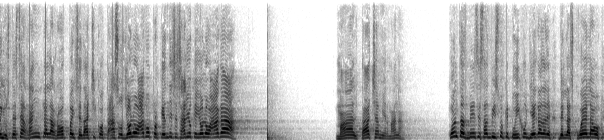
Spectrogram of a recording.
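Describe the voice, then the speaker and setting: A Mexican man preaching with a very high-pitched voice. He presses the congregation with pointed rhetorical questions. His words ring out with a long reverb, as in a church hall. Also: darkish tone. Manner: addresses listeners directly with pointed rhetorical questions. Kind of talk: sermon.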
